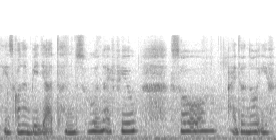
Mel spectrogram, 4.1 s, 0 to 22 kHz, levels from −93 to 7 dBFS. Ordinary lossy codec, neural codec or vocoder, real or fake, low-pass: none; none; real; none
